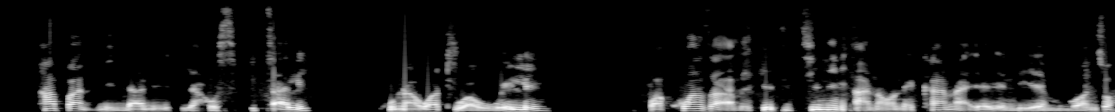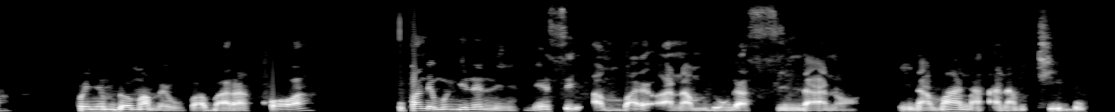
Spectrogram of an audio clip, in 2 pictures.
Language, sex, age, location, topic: Swahili, male, 25-35, Kisumu, health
